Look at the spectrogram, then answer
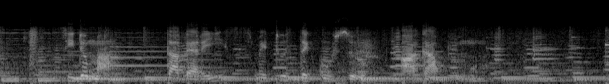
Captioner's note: speaking in foreign language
